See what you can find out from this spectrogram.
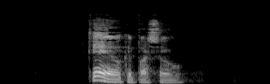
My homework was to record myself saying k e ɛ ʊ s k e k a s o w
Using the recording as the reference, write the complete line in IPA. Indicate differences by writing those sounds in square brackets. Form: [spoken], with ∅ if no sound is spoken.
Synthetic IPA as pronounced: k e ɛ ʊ [∅] k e [p] a s o w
